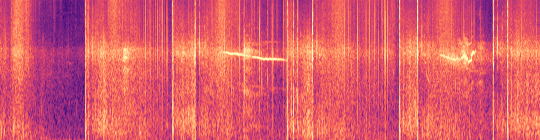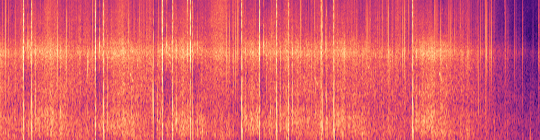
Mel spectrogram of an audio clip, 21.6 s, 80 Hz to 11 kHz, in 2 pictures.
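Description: Argento Eisblume 13-shot 30 mm firework battery firing: a rapid series of sharp launch bangs and star bursts, with dense crackling between them. It tails off near the end as the last shots finish.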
